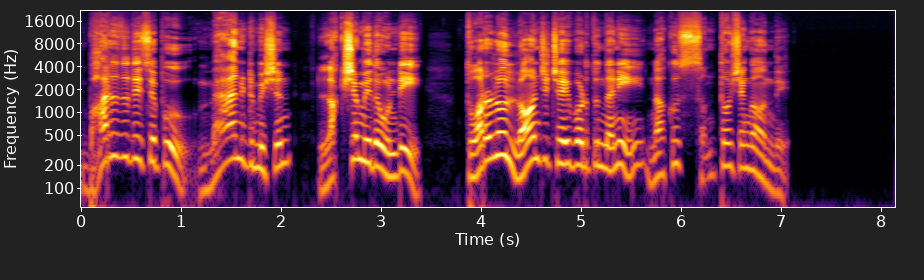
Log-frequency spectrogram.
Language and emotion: Telugu, happy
